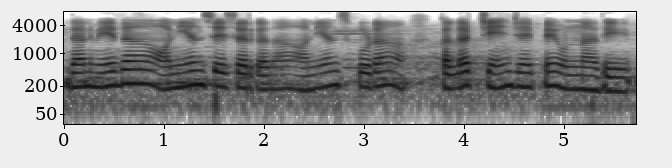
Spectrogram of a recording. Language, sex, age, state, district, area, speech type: Telugu, female, 45-60, Andhra Pradesh, Anakapalli, rural, spontaneous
